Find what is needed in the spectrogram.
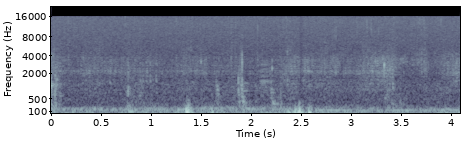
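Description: Wind buffeting the microphone on an open boat on the lake: a steady low rumble with a few short low thumps.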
